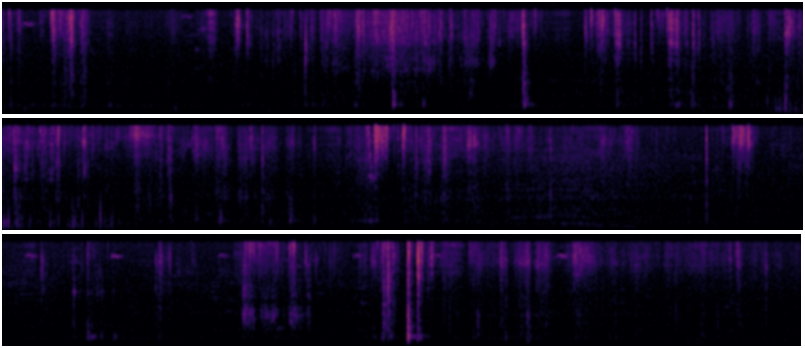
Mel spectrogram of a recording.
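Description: Faint rustling, crumbling and small knocks of hands working potting soil into a terracotta pot, with one sharper knock about twenty seconds in, over a faint steady hum.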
